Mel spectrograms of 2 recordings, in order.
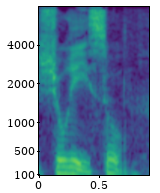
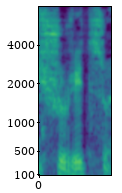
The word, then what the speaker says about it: chorizo: Den sista korvimporten du orkade lära dig namnet på var chorizo, eller som du skulle uttala det, chorizo. – Nej, chorizo heter det.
